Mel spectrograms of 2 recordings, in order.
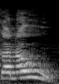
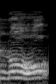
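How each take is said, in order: First: The k is sounded before the n. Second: The k is silent; it sounds like no. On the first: "उसने लिखा कनऊ" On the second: "सही उच्चारण है नो"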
